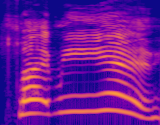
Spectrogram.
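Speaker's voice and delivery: wolf howling to be let in. A narrator's reading. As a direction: howl it while banging on the door. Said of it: "he howled".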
